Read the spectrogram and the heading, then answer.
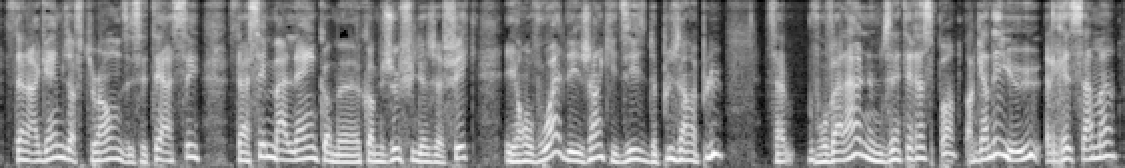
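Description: A man's voice: a little high, lively intonation, normal speed, dry recording, clean studio sound. A Québécois man hosting a radio talk show, giving emphatic opinionated commentary, hammering points with repetition, frequent fillers and restarts. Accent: Québécois French.

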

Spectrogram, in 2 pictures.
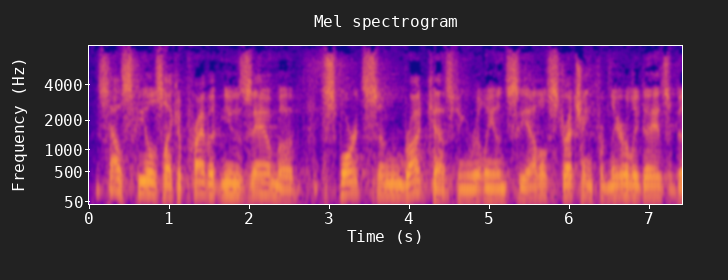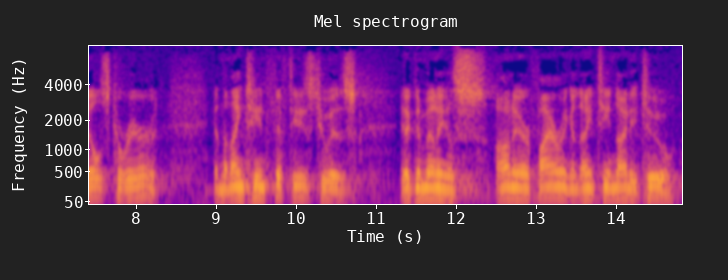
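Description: A man's voice: mid-range voice, a little slow, slight background noise. A man narrating a radio play in a conversational storytelling style. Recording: reverberant hall. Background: music.

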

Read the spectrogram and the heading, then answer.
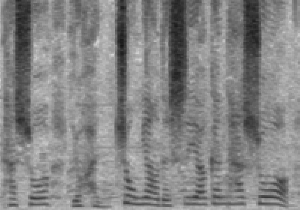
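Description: A woman's voice: fairly high pitch, normal speed, close to an everyday voice. A woman acting in a radio drama as a teasing, bossy family friend who plays matchmaker. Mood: scheming, brisk.

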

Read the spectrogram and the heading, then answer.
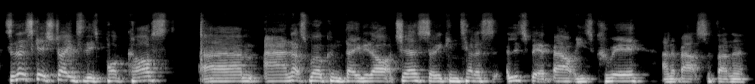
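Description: A man hosts an interview podcast, introducing his guest and then asking questions. His voice sits somewhat high for a man. He talks in a chatty, casual way, with a lot of ums and restarts. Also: warm tone. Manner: chatty, filler-laden questions. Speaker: podcast host. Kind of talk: interview hosting.

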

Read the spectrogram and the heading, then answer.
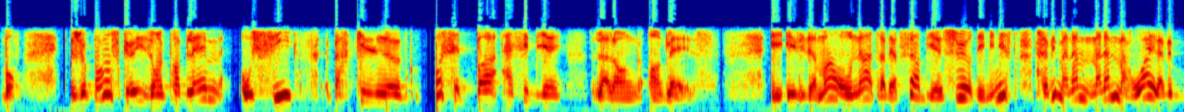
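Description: An older woman with a Quebec French accent and a husky voice, giving opinionated radio commentary in an emphatic, halting, digressive way full of rhetorical asides. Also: mid-range voice, big pitch swings, pushed and bright, no echo, rough recording. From Quebec, Canada. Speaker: columnist and commentator on a talk show.

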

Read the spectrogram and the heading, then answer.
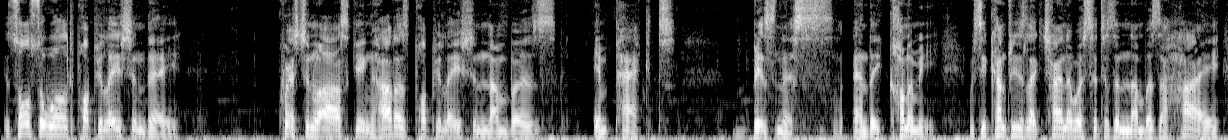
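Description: A man's voice: medium pitch, expressive, normal speed, no room sound. A man hosting a breakfast radio show in the studio, upbeat and asking short, direct questions. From South Africa. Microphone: studio microphone.

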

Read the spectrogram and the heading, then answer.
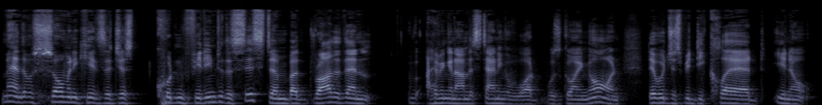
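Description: A man's voice: medium pitch, fairly even intonation, brisk. A man in a mid-range voice hosting a loose conversation. He keeps asking questions and prods the others along with short acknowledgements. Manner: curious, asks lots of questions, frequent "right". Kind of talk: casual chat.

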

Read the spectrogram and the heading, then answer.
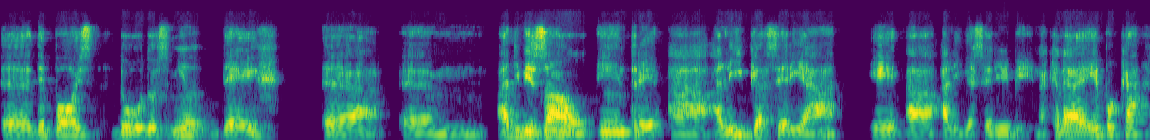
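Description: A middle-aged man with an Italian accent talks slowly, hesitating often and repeating words as he reaches for the right ones. His first language is Italian. The sound is a little dull, like a remote call. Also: mid-range voice, expressive, dark tone. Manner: halting, many fillers and repeated words. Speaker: guest, football club finance director. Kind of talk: interview answers in a second language.

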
